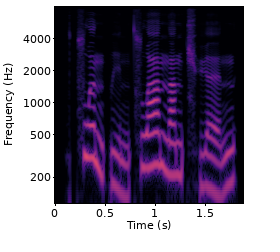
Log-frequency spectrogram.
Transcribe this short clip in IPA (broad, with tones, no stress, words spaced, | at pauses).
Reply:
t͡swə˥˩npi˨˩nt͡swä˥ n̪a˥nt͡ɕʰɥɛ˨˩˦n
